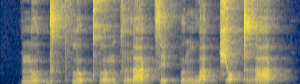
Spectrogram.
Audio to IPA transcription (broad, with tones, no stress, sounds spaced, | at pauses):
n uː˦˥ t̚ d ɯ˨˩ k̚ pʰ l u˦˥ ʔ kʰ l o˧ m k r aː˥˩ k̚ s i˨˩ t̚ p ɯ˥˩ ŋ w a˨˩ t̚ t͡ɕ ɔ˥˩ ʔ t r a˦˥ k̚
